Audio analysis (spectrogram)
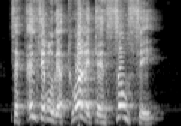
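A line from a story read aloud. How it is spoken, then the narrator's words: Man exclaims. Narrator (French): s'écria-t-il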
